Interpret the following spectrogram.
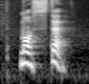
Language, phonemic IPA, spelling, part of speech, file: Swedish, /²mɔstɛ/, måste, verb / noun, Sv-måste.ogg
- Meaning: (verb) must, have to; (noun) a must; something that is (ordinarily) mandatory or required, an obligation, a duty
